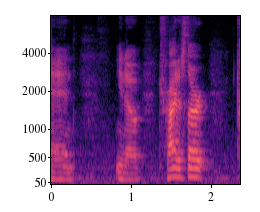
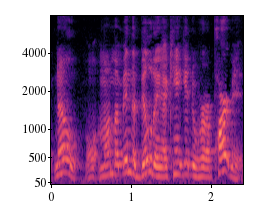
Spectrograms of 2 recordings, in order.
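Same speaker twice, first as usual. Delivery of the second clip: flustered reply; 6 semitones higher, 3 dB louder than usual. Retold or imitated. Answering mom, exasperated.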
